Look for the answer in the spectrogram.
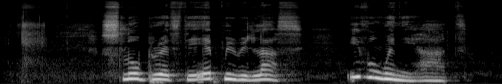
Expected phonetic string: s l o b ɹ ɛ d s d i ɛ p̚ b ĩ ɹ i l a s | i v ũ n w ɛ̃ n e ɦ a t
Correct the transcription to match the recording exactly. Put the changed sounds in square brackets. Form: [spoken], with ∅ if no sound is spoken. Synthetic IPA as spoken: s l o b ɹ ɛ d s d [e] ɛ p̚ [m] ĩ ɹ i l a s | i v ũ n w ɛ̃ n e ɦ a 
